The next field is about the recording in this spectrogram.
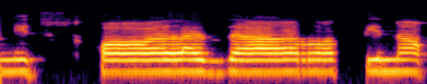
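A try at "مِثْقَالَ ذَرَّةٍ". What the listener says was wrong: Ya, jangan zarotin. Langsung disukunkan roh.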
